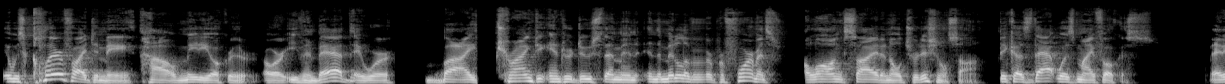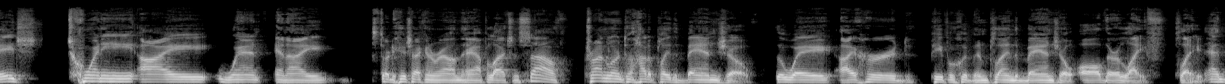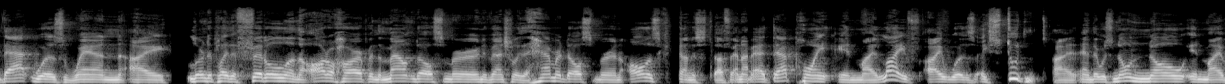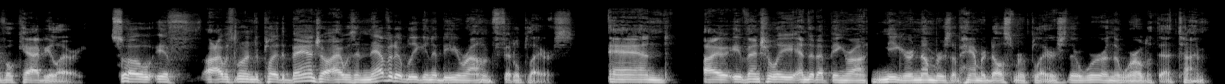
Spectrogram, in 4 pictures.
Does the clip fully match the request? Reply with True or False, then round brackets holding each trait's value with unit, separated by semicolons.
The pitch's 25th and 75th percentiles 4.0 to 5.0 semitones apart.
False (3.5 semitones)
